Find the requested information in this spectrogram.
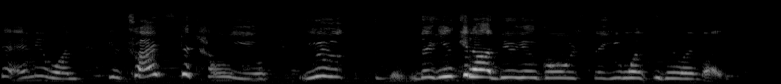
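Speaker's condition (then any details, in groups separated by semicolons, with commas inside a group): Cerebral palsy; onset at 19 days old from encephalitis, high fever and first seizure, 23 years, scoliosis, scoliosis surgery; leg cramps from staying in one position and poor circulation, back pain resolved after surgery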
